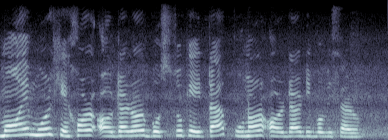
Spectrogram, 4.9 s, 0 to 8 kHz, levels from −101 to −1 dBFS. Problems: constant background noise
